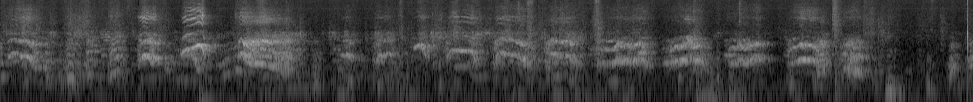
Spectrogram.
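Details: Weimaraner puppies on the loose make squealing whines and short yelps over a rough, noisy background, the wavering cries coming in irregular bursts roughly every second, with scuffling sounds between them.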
